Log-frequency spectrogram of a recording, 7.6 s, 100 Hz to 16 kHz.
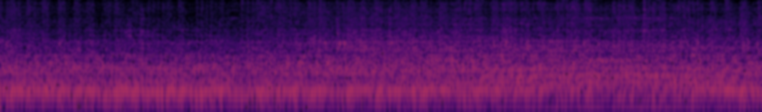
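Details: Troy-Bilt TB554 lawn edger's small engine just started after belt replacement (35.75-inch belt), buzzing at a steady high pitch with a constant, even drone and no misfires or rattles; running fine.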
